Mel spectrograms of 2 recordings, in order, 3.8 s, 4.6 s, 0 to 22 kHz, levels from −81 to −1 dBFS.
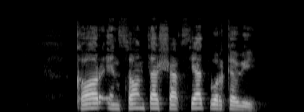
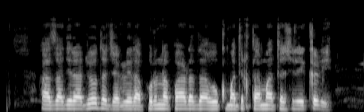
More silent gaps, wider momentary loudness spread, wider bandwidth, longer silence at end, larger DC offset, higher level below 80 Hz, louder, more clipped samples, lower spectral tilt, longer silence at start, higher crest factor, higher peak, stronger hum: neither; first, 9 LU vs 6 LU; first, 11.5 kHz vs 9.4 kHz; first, 0.65 s vs 0.45 s; neither; second, -78 dBFS vs -68 dBFS; second, -28 LUFS vs -17 LUFS; neither; second, -5.5 dB/octave vs -7.5 dB/octave; first, 0.95 s vs 0.5 s; about the same, 18 dB vs 16 dB; second, -12 dBFS vs -2 dBFS; neither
